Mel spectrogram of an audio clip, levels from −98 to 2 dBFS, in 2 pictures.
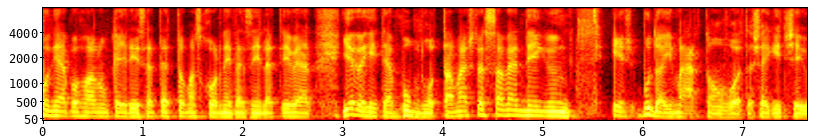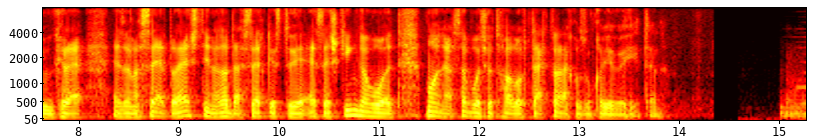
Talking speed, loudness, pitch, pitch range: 145 wpm, -18 LUFS, 105 Hz, 95-120 Hz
